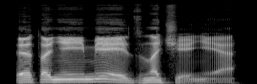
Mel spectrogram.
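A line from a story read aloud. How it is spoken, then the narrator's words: Growl. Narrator (Russian): прорычал мертвый юноша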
